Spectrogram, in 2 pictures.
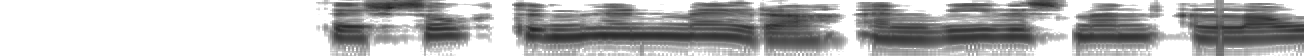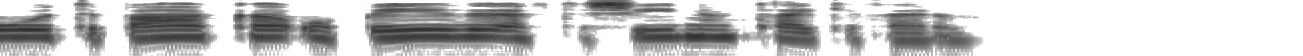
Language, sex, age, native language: Icelandic, female, 30-39, Icelandic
